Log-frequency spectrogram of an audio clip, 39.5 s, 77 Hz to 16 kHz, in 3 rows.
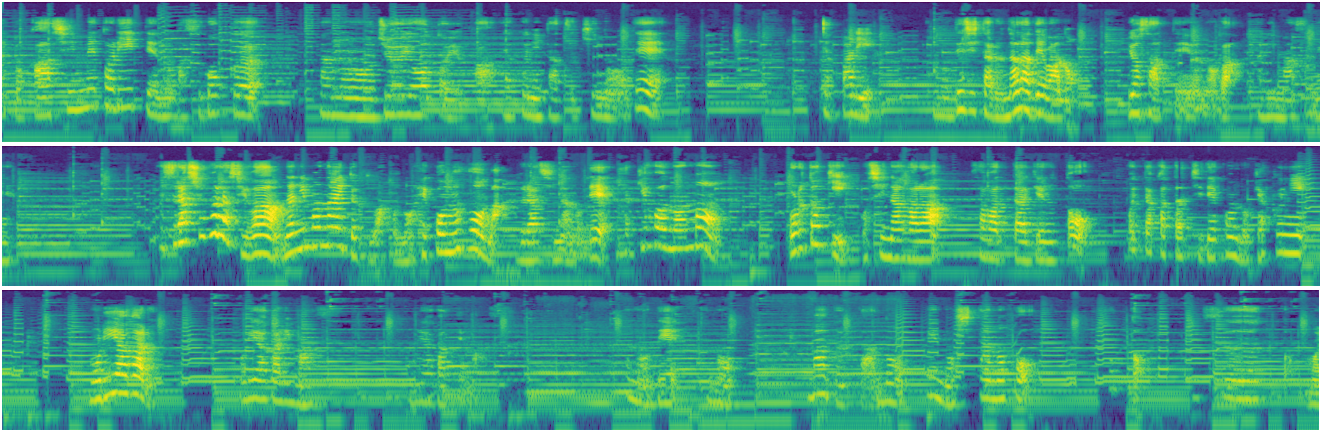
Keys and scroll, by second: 18.3 ctrl+z, 26.4 ctrl+alt+z, 31.4 ctrl+z, 34.5 alt+s.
